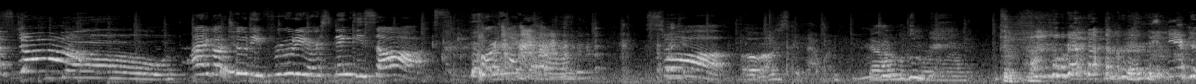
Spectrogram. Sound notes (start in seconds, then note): 4.4 laughs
